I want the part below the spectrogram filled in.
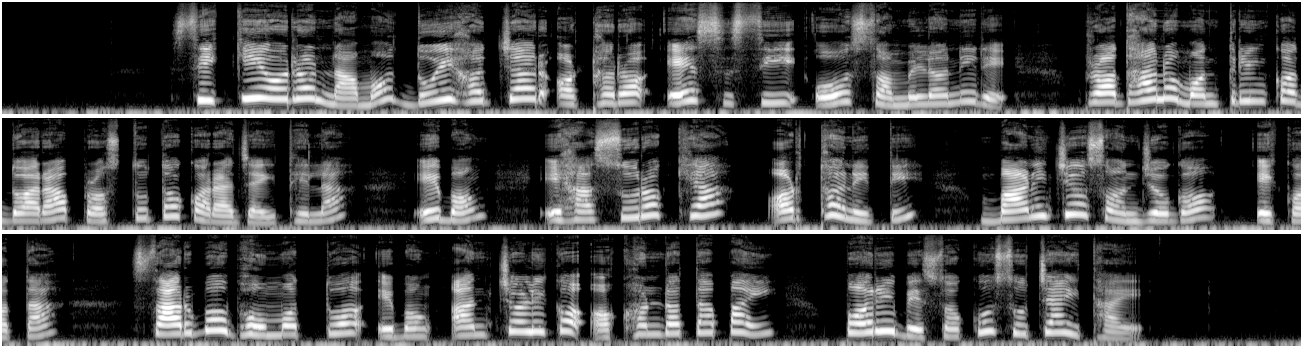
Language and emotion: Odia, neutral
